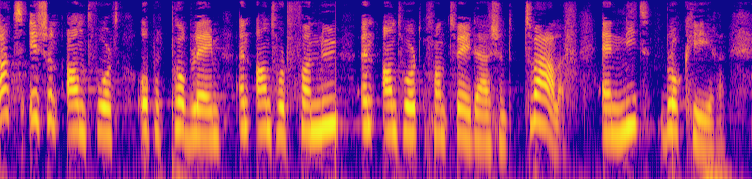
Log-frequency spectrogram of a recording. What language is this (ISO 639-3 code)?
nld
